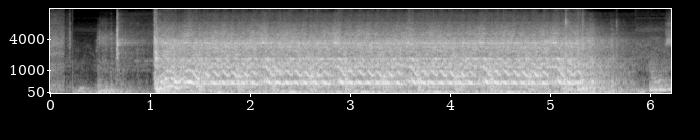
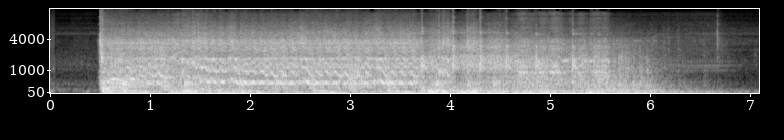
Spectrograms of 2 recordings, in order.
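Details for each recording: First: 1989 Ford F250 starting after new fuel tank and battery, initially cranking rough; engine fires up quickly and holds a steady, even idle with no stumble or knock. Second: 1989 Ford F250 with a new gas tank, fresh gas, first start attempt: fires straight up and runs with an uneven, stumbling beat and wavering note for about five seconds, then dies; rough running.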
